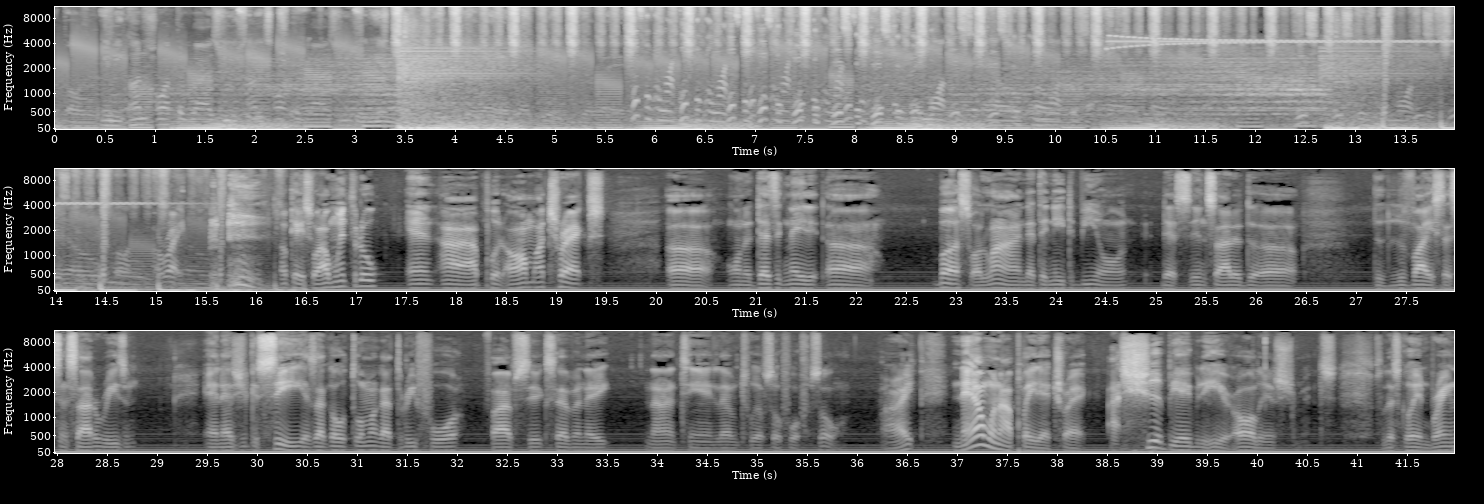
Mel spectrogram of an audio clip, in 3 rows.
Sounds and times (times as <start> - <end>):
Speech: 0.0 - 4.8, 5.4 - 10.7, 12.4 - 19.5, 20.1 - 26.4, 27.2 - 28.8, 29.5 - 41.9
Music: 0.3 - 16.3.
